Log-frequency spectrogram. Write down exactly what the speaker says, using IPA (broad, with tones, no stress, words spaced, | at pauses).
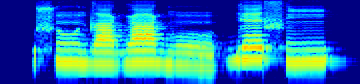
sũ˨da˨ɡa˧ ɡũ˨ | ɡɛ˦ sĩ˦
